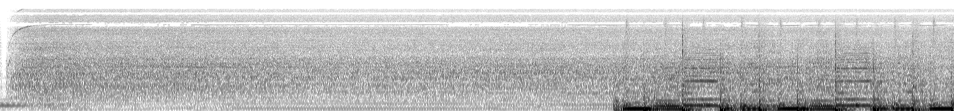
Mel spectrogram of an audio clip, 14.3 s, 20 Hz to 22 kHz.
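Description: Bosch GSA 1100 E corded reciprocating saw cutting through a log, a steady harsh buzz that comes on suddenly. About nine seconds in, loud rock music with a heavy beat comes in over it.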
